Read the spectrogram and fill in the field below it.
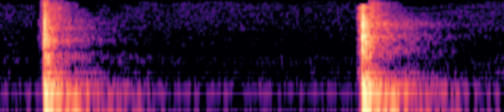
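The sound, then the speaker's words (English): Two loud, heavy knocks on a door, spaced well apart, each a forceful thud with a short booming decay. The pounding sounds threatening, with no voices. “All right, so when you come to the door, all right, it is important how you knock, okay?”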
